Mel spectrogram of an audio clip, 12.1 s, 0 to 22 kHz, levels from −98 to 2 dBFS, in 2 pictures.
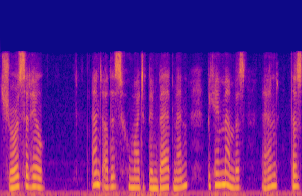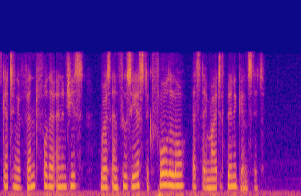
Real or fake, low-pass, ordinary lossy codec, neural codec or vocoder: fake; 7.2 kHz; AAC, 48 kbps; vocoder, 22.05 kHz, 80 mel bands, WaveNeXt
